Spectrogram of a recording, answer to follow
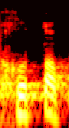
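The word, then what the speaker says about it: خطب: Tadi khutob bukan khutub ya, khutob ya. Khutbah jamaknya khutob ya.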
